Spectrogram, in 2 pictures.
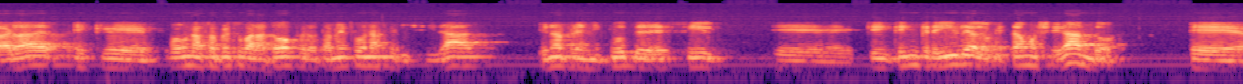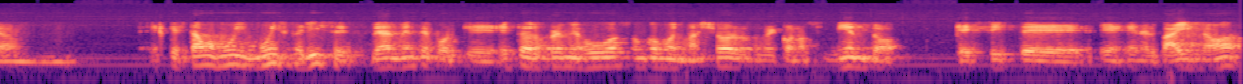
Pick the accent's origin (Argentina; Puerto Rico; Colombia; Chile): Argentina; Santa Isabel, La Pampa; now in Santa Rosa, Argentina; yo cuando vine acá a Santa Rosa, originalmente yo soy de Santa Isabel, empecé a estudiar acá en la Universidad Nacional de La Pampa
